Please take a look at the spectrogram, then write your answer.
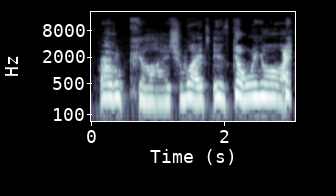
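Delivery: slow, loud mock horror; hammed-up wail of bewilderment; dismayed outburst. Acting out her horrified reaction.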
